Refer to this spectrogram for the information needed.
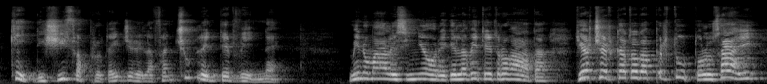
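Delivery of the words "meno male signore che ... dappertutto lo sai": put-on high, animated young rescuer; raised pitch, eager bluff; feigned relief. A narrator's reading. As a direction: act relieved at finding a lost sister. Boy pretends relief to merchant.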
